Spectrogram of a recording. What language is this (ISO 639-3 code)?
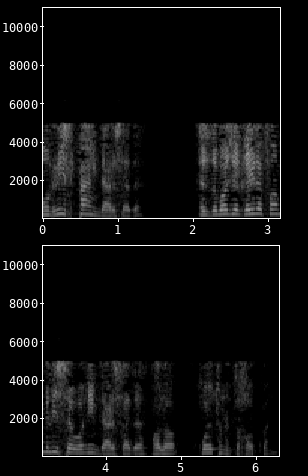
fas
